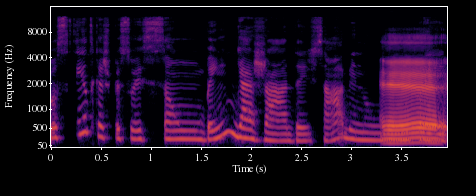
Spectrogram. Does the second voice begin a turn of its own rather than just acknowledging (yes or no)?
yes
